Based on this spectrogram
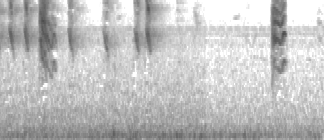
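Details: Female double-collared seedeater call, played to warm up males for song contests: a string of brisk high chips in the first two seconds, then a pause and one longer, louder note.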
